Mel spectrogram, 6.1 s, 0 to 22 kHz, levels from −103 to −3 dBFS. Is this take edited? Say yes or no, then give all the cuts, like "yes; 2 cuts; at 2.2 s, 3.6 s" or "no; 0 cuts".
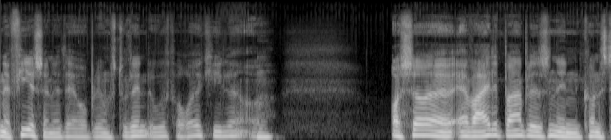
yes; 1 cut; at 1.7 s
